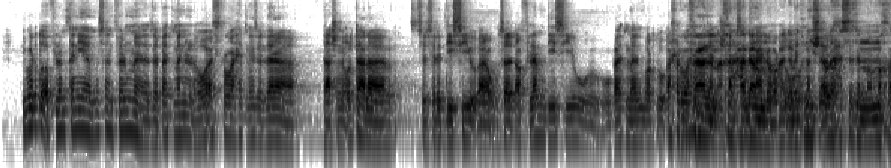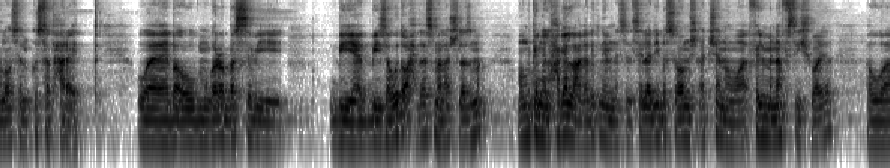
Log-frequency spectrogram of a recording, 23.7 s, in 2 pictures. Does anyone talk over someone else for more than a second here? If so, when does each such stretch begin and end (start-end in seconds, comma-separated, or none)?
9.0-11.2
